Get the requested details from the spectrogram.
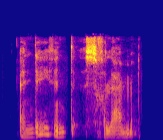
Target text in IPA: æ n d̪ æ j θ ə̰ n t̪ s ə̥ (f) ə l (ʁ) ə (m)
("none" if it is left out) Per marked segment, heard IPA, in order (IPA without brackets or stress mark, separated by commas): χ, ʕ, m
